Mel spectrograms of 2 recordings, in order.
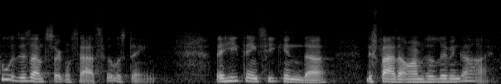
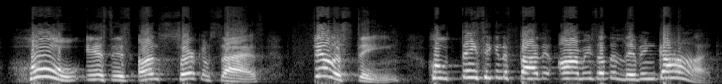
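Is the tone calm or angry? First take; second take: calm; angry. First: It is said in a calm, mild tone. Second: It is said in an angry tone.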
